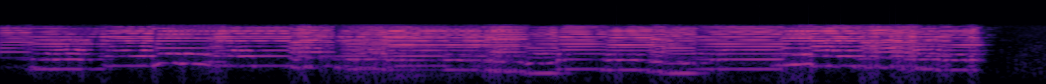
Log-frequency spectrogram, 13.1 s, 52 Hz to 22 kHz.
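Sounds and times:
harmonium slow melody: 0.0 - 12.3.

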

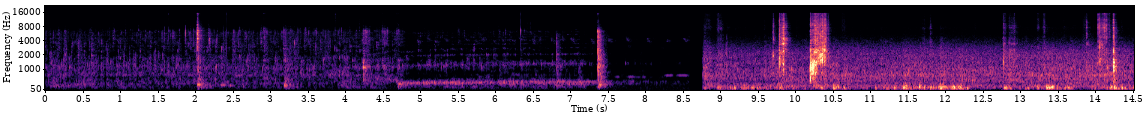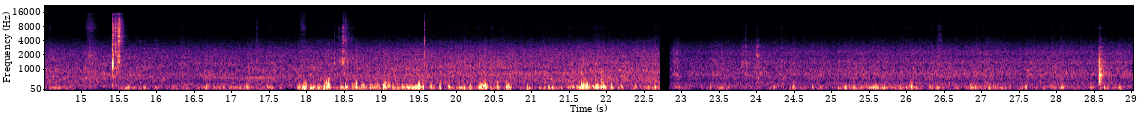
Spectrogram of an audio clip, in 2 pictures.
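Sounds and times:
low bumps: 8.8 - 22.7.

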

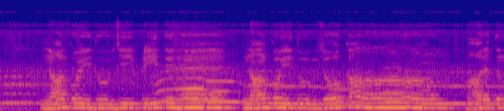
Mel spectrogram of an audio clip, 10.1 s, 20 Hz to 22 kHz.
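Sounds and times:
man singing chant-like melody: 0.0 - 10.0.

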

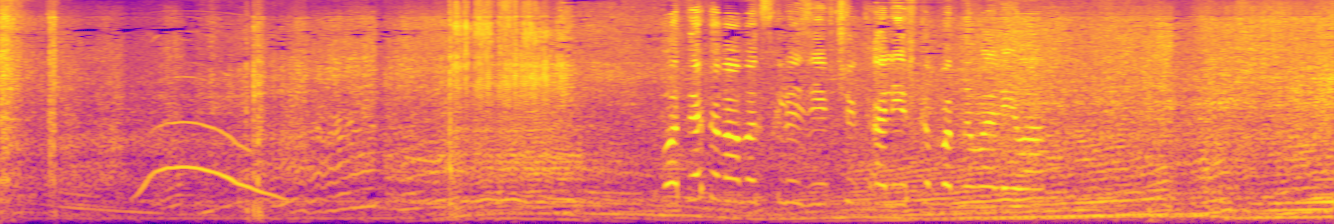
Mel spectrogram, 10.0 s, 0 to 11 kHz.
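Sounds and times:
car engines revving hard: 0.0 - 10.0.

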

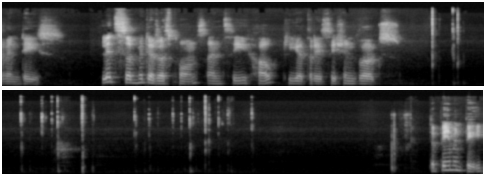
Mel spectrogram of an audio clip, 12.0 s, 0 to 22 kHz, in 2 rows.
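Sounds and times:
keyboard keystrokes: 5.4 - 8.9.

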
